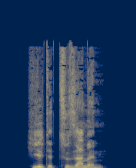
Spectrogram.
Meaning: inflection of zusammenhalten: 1. second-person plural preterite 2. second-person plural subjunctive II
- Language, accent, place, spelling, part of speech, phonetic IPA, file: German, Germany, Berlin, hieltet zusammen, verb, [ˌhiːltət t͡suˈzamən], De-hieltet zusammen.ogg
